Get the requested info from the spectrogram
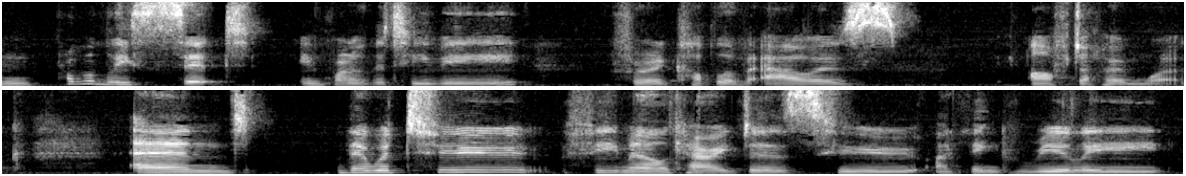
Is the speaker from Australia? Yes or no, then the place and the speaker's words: yes; Australia; I grew up in Australia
